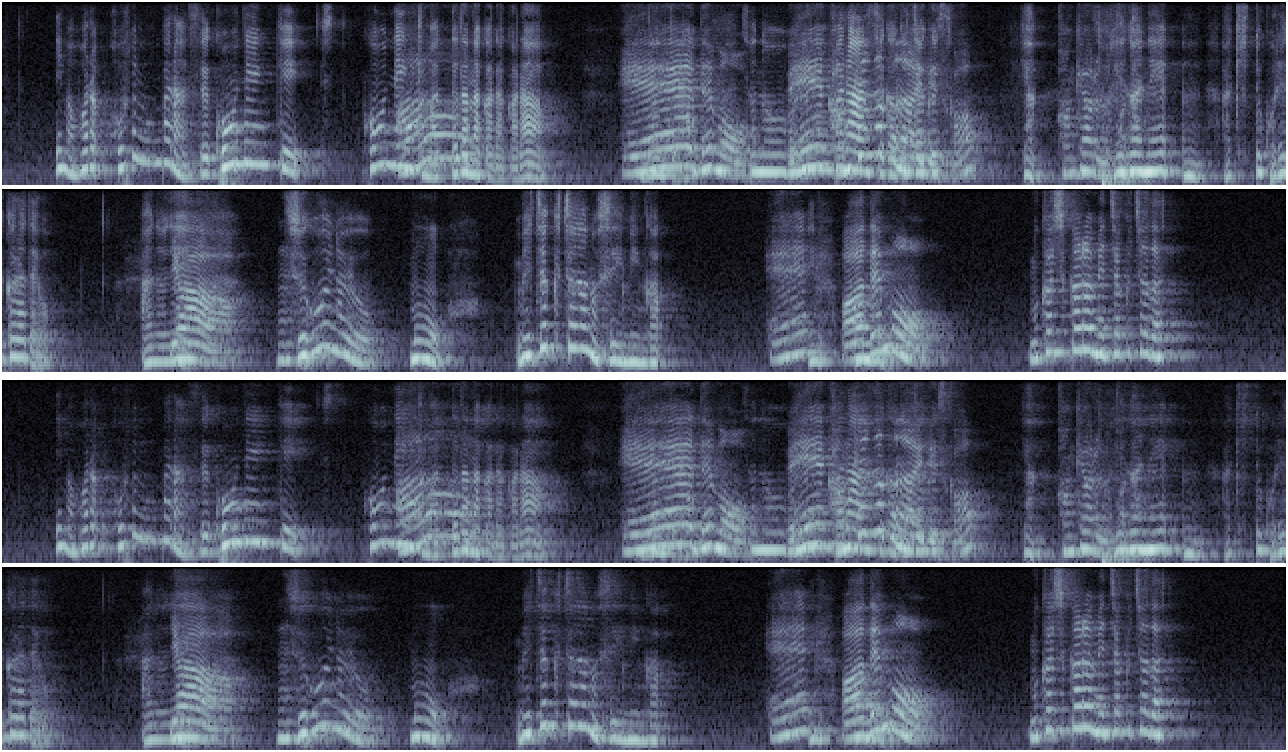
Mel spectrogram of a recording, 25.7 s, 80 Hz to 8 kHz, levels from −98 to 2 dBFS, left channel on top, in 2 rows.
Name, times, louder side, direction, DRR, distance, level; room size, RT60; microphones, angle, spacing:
voice 1, 0.5-3.3 3.6-5.5 6.4-7.0 7.5-9.4 10.2-10.4 11.0-13.3 14.2-14.7 15.7-16.6 16.9-17.6 18.0-19.5 20.9-21.1 21.3-21.7, left 3 dB, 85° left, 10 dB, 0.6 m, -28 dB
voice 2, 3.9-4.8 6.2-7.5 7.9-9.7 10.6-11.4 14.5-15.2 15.6-15.9 20.5-20.9 21.2-22.1 23.1-24.5, left 1 dB, 5° left, 4 dB, 0.6 m, -27 dB
15.5 x 11.0 x 3.8 m, 0.90 s
head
